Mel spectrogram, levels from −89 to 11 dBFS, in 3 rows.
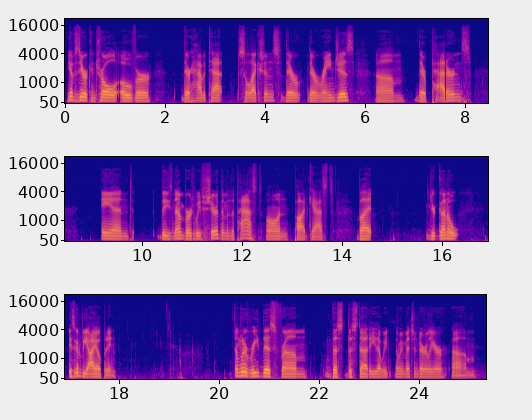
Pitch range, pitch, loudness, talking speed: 125-145 Hz, 130 Hz, -22 LUFS, 110 wpm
